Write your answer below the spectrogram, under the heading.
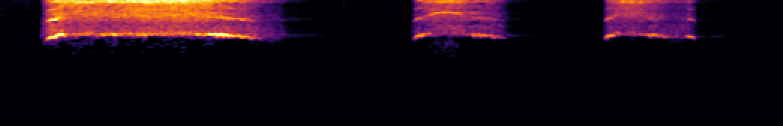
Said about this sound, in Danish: Men se hvad jeg har. Jeg er ikke fodbolddommer, men jeg har tit haft lyst til at prøve sådan en fløjte her. Jamen, hvad sker der, når man fløjter i den? Det ved jeg ikke. Kan vi ikke bare prøve? Prøv.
